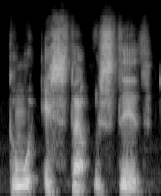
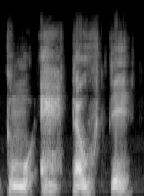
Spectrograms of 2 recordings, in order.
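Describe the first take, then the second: First: The s sounds are said fully. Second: The s sounds are softened to an h.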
